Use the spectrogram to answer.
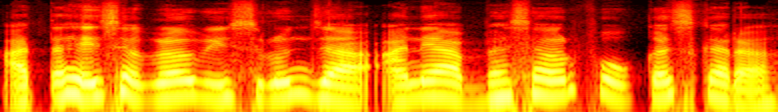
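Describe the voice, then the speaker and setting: A woman's voice: mid-range voice, moderate pace, noisy background, close to an everyday voice. A woman voicing a teasing young man. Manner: playful teasing questions. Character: young man, teasing, gently mocking hero. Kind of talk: recounted serial dialogue.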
